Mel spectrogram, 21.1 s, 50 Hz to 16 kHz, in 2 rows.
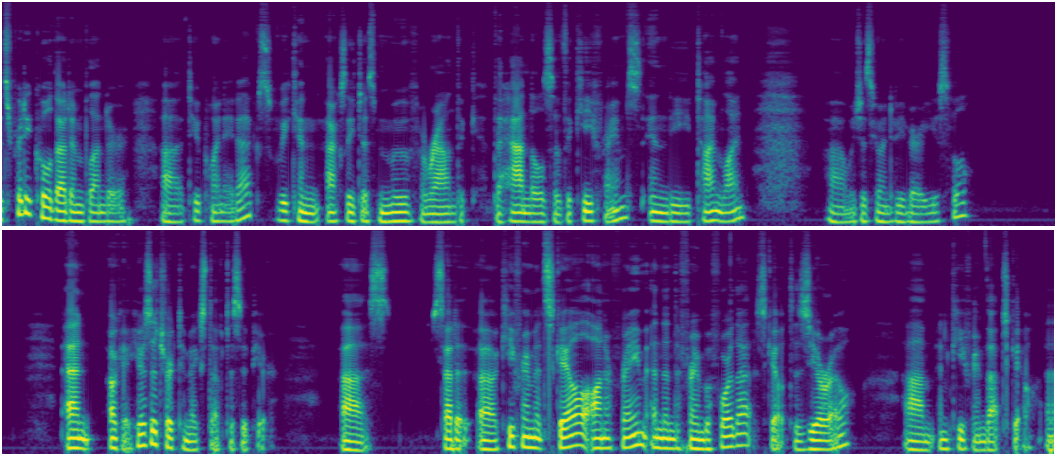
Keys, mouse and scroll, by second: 0.3 g, 1.3 click, 1.5 space, 2.2 a, 2.4 scroll down 4, 3.5 space, 4.2-5.1 drag, 5.1-5.9 scroll up 1, 5.9 click, 6.6 shift+click, 7.0 shift+click, 7.7 shift+click, 8.8 Right, 9.1 Right, 11.7 Left, 12.2 s, 15.0-17.8 typing, 17.5 Left, 17.6 Left, 19.1 Left, 19.3 Left, 19.5 Left, 19.7 Left, 20.0 Left, 20.8 Right.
